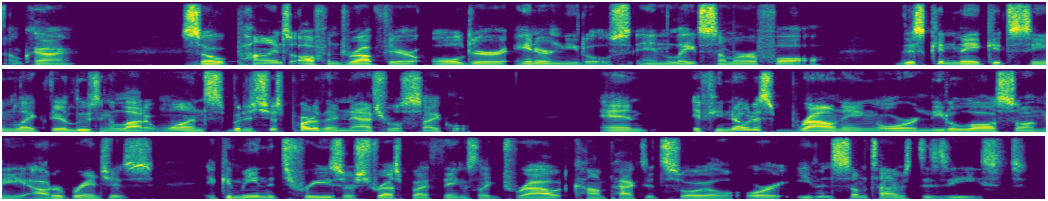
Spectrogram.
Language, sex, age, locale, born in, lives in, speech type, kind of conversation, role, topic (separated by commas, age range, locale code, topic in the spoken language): English, male, 25-29, en-US, United States, United States, read, expert-assistant, expert, What causes leaves to change color and fall, and how do different trees respond to autumn?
